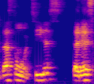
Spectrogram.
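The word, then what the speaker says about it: Tidus: I really liked it that's the one with Titus that is how you say his name get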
